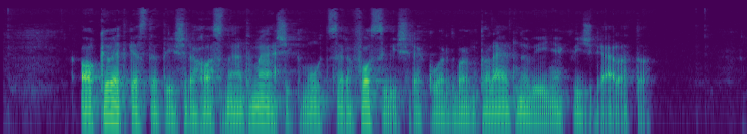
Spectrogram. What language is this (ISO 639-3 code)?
hun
